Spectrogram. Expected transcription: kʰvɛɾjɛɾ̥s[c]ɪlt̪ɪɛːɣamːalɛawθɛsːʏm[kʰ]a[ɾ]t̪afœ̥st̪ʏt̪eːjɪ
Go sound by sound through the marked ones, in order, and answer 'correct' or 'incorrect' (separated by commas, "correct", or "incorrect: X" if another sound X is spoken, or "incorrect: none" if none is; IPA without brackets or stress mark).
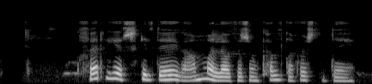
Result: correct, correct, incorrect: l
